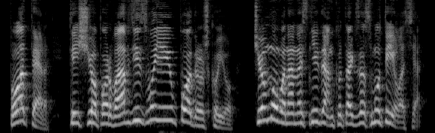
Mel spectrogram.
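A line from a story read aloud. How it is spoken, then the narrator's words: Shouted. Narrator (Ukrainian): Пенсі крикнула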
